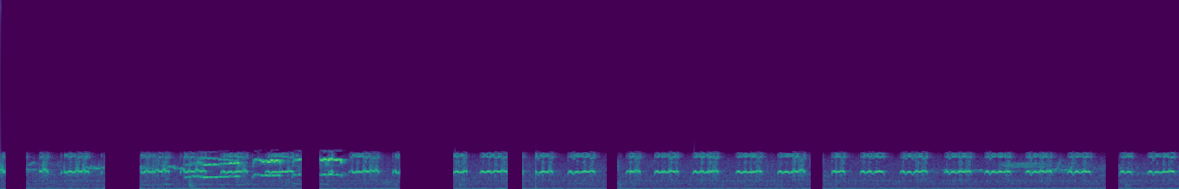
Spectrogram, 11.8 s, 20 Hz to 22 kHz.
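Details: Two last common kestrel chicks, hiding on a shelf under the ceiling, beg as their mother brings prey, 23 June 2023 around 15:27: high, thin, whining calls in quick runs over a steady low rumble, with brief silent breaks.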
